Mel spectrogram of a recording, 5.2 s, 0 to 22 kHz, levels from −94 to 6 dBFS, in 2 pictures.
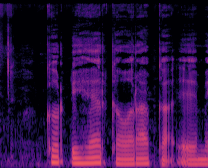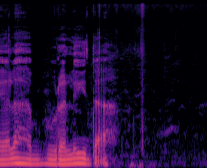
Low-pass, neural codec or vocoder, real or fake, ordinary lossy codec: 19.8 kHz; none; real; none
